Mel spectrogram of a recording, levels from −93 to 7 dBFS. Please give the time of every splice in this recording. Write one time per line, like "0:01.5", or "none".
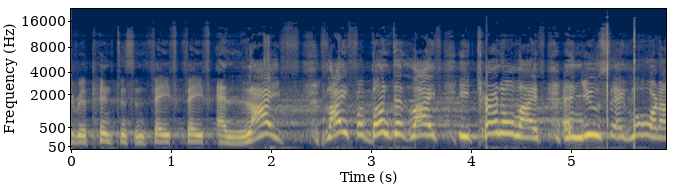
0:01.1
0:02.5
